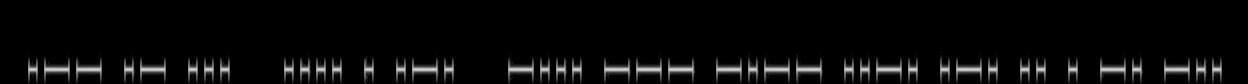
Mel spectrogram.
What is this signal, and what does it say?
Morse code, heard as a keyed tone, about 16 wpm, 700 Hz. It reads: WAS HER BOYFRIEND
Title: Sentences from Top 1000 Words - Review Part 5 - 15wpm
